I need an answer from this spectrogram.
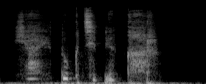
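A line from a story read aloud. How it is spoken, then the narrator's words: Barely audible whisper. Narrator (Russian): едва слышно прошептала я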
